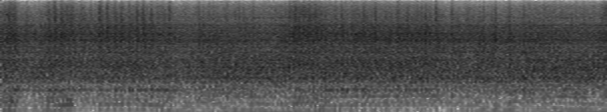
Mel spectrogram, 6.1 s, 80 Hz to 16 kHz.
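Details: 1995 Polaris Indy 440 two-stroke snowmobile after carb cleaning, new fuel lines, fuel pump and carb boots: runs continuously with buzzy, crackly exhaust and small rev swells, no misfire breaks; running normally.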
